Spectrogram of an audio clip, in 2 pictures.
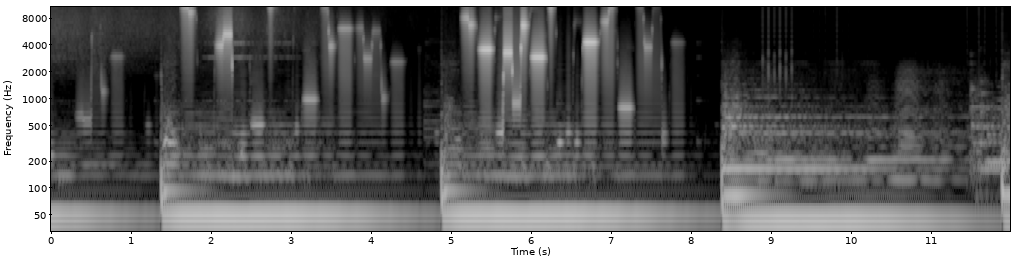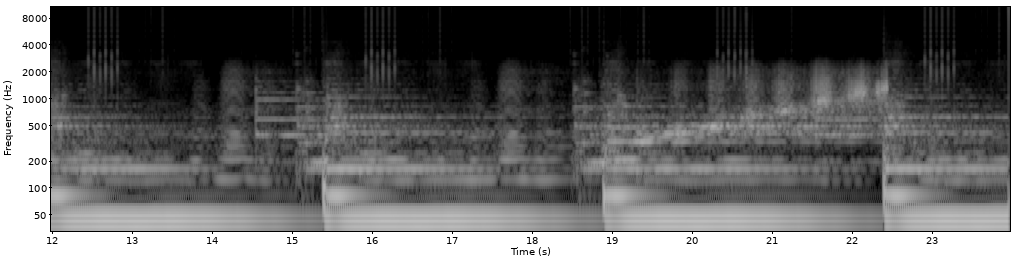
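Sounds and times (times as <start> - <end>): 
bass: 0.0 - 23.9.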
